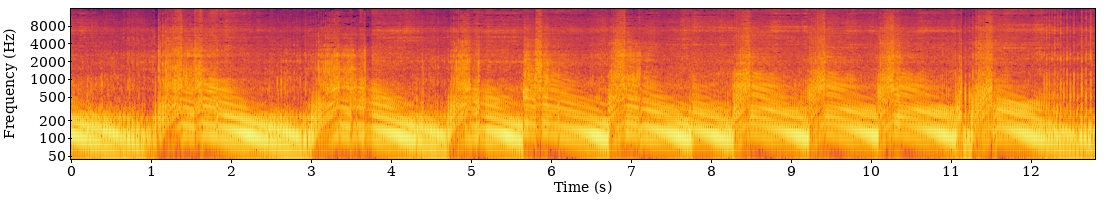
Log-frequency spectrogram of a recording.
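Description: Royal Enfield Interceptor 650's parallel-twin engine revved in repeated throttle blips, about one a second. Each blip rises sharply and then falls back in pitch, sounding through its twin aftermarket exhausts.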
